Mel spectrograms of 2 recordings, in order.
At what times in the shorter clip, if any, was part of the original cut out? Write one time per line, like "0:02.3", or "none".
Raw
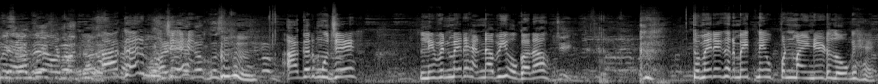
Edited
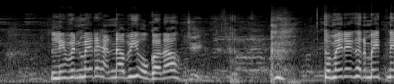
none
